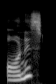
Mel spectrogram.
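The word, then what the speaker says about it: honest: ইংরেজিতে অনেস্ট শব্দটিতে এইচ নীরব থাকে। উচ্চারণ শুরু হয় ও থেকে।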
